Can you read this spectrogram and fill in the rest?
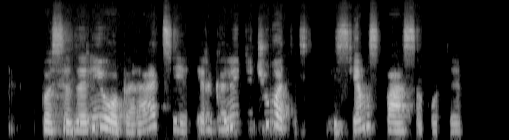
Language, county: Lithuanian, Vilnius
